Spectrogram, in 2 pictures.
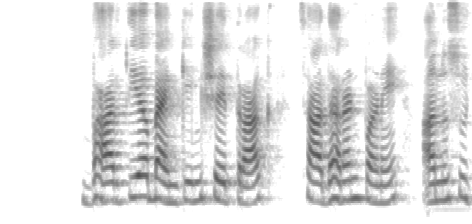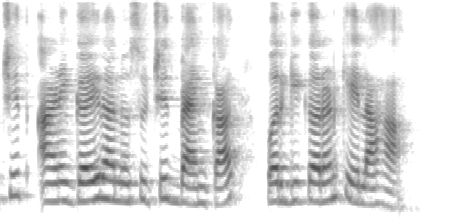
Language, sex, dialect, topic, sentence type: Marathi, female, Southern Konkan, banking, statement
